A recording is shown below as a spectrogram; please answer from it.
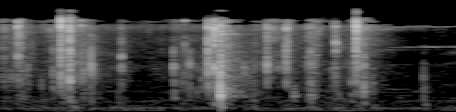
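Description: Clear plastic bag crinkling as it is handled. It is a quick run of sharp crackles, loudest about a second in.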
